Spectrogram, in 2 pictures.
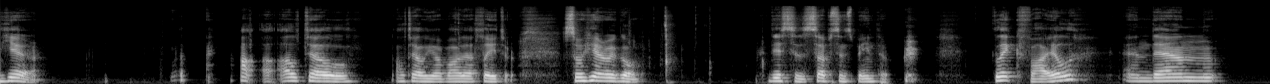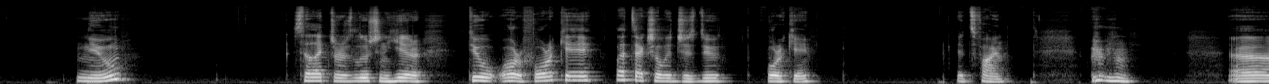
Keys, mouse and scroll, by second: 4.5 click, 6.5 click, 9.7 shift+click, 12.7 click, 15.1 click, 17.9 click.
